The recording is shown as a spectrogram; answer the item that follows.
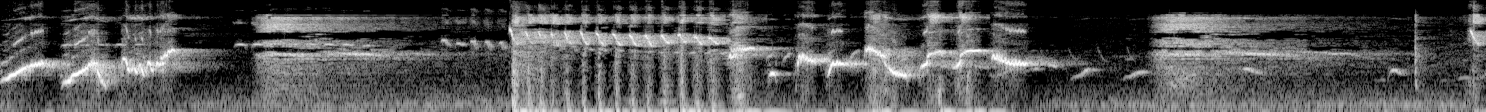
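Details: White-rumped shama song used to provoke a lazy bird into singing: rich varied whistled phrases with rising and falling notes, interrupted by a burst of rapid high buzzy trills and sharp clicks.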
